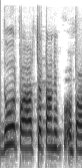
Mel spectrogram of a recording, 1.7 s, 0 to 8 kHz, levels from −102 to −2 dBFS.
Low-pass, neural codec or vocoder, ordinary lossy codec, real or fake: 7.2 kHz; none; AAC, 48 kbps; real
